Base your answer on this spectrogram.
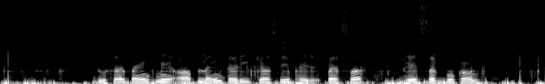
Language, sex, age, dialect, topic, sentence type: Chhattisgarhi, male, 18-24, Northern/Bhandar, banking, question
